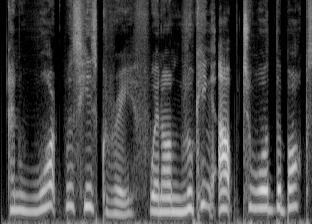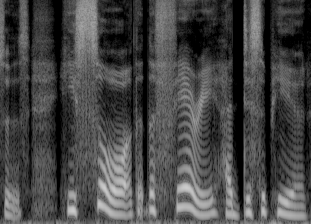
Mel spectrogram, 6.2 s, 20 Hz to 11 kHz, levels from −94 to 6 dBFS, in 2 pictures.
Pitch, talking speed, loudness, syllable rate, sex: 210 Hz, 185 wpm, -21 LUFS, 4.4 syllables/s, female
